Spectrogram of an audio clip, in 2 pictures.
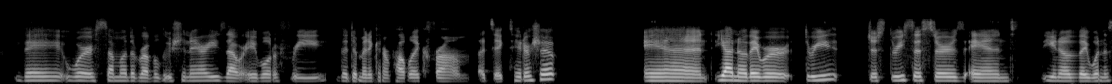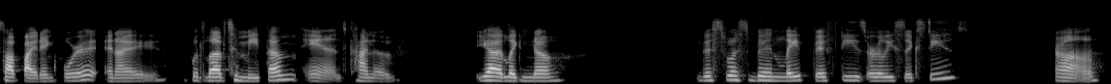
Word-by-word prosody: they 185 0 -2
were 180 -1 0
some 175 0 -5
of 175 - -3
the 175 - -3
revolutionaries 170 +3 -3
that 155 -2 +2
were - - -6
able 160 0 -3
to 155 - -10
free 300 - -8
the 165 - -4
Dominican 160 0 -4
Republic 155 +2 -3
from 145 - -3
a - - -4
dictatorship, 195 +7 0 0.9
and, 170 -3 +3
yeah, 195 0 +8
no, 175 -2 +4
they 175 0 +8
were 170 -1 +3
3, 200 +4 +1 0.3
just 170 0 -3
3 185 +2 +1
sisters, 175 -3 +1
and, 160 -1 0 0.3
you 175 - -2
know, 160 -1 +1
they 160 -1 +4
wouldn't 165 +1 -3
stop 170 -2 +5
fighting 150 +1 +4
for 165 +1 -3
it, 215 +4 -1
and 160 -1 -2
I 150 +1 -2 0.3
would 180 -4 -7
love 175 0 +7
to 205 - -4
meet 155 -3 -3
them 205 +5 +3
and 155 -2 -4
kind 165 -2 -1
of 145 - -10 0.8
Yeah, 185 -1 +7
like, 165 -1 +3
kno 165 +2 -1 1.4
This 185 0 -4
was 205 0 0
been 185 -2 -1
late 185 +3 +2
'50s, 180 +1 -4
early 170 0 -1
'60s. 255 - -8 0.9
Oh. 165 +2 0
175 Hz, 150 wpm, -24 LUFS, 160-185 Hz, 1.4 s, yeah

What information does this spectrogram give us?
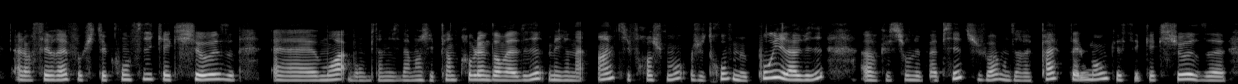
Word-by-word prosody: Alors 200 -1 -2
c'est 215 - +2
vrai, 210 +2 +3
faut 215 -3 -7
que - - -8
je - - -7
te - - 0
confie 225 +4 -4
quelque 215 -3 0
chose. 230 -1 +5 0.4
Heu, 195 -1 -1
moi 215 +4 +3
bon, 180 -2 -9
bien 185 +1 -10
évidemment, 190 +1 -7
j'ai 195 -2 -8
plein 210 +3 -5
de - - -6
problèmes 210 0 +2
dans 200 -1 +4
ma 190 -1 +4
vie, 210 +8 +1
mais 210 -1 -1
il 195 - -4
y - - -3
en 190 - -5
a - - -5
1 245 +5 +3
qui 240 -8 -11
franchement, 215 +6 -4
je 200 -2 -6
trouve, 255 +8 -2
me 190 -5 -1
pourrit 290 - +5
la 215 -4 +7
vie, 205 +9 +1 0.4
alors 200 -2 -1
que 190 - -13
sur 210 +2 -5
le 195 - -3
papier, 190 - -1
tu 225 - -8
vois, 205 +1 0
on - - -4
dirait 185 -2 -7
pas 250 +3 +3
tellement 235 +5 +1
que 230 -7 -3
c'est 205 0 -10
quelque 200 0 -7
chose, 230 -5 +4
heu 185 -1 +1
205 Hz, 250 wpm, -25 LUFS, 195-230 Hz, 0.4 s, la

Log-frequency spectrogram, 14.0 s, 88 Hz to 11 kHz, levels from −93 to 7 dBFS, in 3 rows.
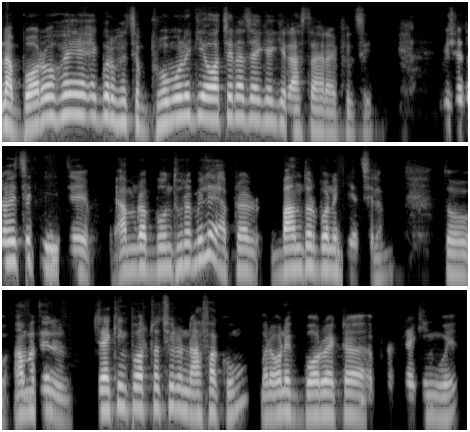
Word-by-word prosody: না, 165 - +8 0.2
বড় 165 +6 +6
হয়ে 230 +1 +5 0.2
একবার 210 +1 +2
হয়েছে 180 -1 -2
ভ্রমণে 195 +7 +3
গিয়ে 215 -1 +4
অচেনা 205 +1 +2
জায়গায় 190 -1 0
গিয়ে 165 -4 -3
রাস্তা 140 +1 -4
হারায় 125 -3 -4
ফেলছি। 120 0 -14 0.8
বিষয়টা 195 +4 -4
হয়েছে 205 +1 +2
কি 185 - -8 0.2
যে 155 - -5 0.5
আমরা 160 +2 +2
বন্ধুরা 170 +3 -2
মিলে 250 +4 +2
আপনার 155 +2 -2 0.3
বান্দরবনে 165 0 +3
গিয়েছিলাম। 120 -1 -13 0.6
তো 145 - -3 0.4
আমাদের 175 +3 -1 0.4
ট্রেকিং 180 +3 +2
পথটা 190 0 +2
ছিল 200 -1 -1
নাফাকুম। 155 0 -1 0.2
মানে 150 +1 -3
অনেক 165 0 0 0.2
বড় 155 0 +3
একটা 160 +1 -2 0.5
ট্র্যাকিং 150 0 -9
ওয়ে। 140 +2 -4
170 Hz, 150 wpm, -21 LUFS, 155-195 Hz, 0.8 s, না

